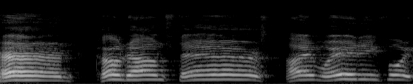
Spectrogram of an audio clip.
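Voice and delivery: very slow, eerie, ghostly disembodied voice. Recapping a haunting story, voicing the unseen caller in a creepy disembodied voice. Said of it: "a creepy disembodied voice".

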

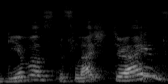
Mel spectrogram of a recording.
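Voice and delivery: put-on German bad-guy accent. Imitating a villain demanding a flash drive: bad German accent. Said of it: "like some German bad guy".

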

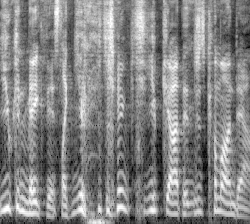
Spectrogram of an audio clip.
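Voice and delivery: high, delirious, coaxing and encouraging tone. Retelling how the stuck riders urged the animatronic down: imitating delirious encouragement. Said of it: "all four of us just delirious are like".

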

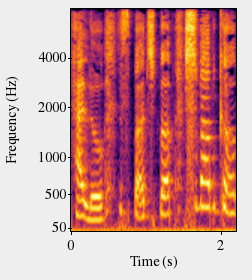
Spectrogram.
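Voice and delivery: very high, swooping cartoon announcer voice. Introducing today's series on the channel, the speaker does a SpongeBob announcer impression. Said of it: "hab eigentlich nur nachgemacht, wie die Leute in Spongebob nachmachen".

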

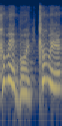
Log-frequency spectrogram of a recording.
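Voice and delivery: high, loud, coaxing calling voice.

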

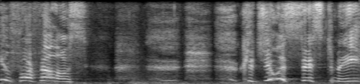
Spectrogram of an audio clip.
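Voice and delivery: flustered, breathing heavily. A wounded man bursts in and asks four men for help, flustered and breathing heavily. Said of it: "and a flustered man flies through. He looks like he's covered in blood or wounded, and he's sitting there breathing heavily".

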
